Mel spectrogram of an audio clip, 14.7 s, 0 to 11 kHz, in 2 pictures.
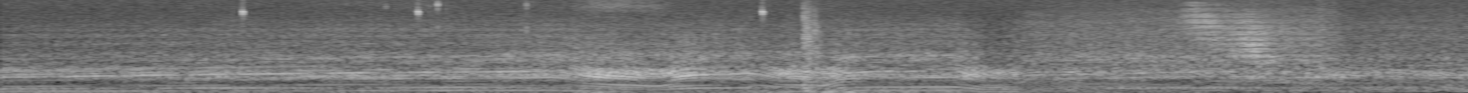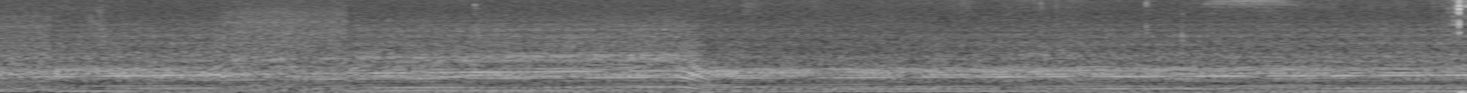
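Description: Race cars, among them a Dodge Viper, roar through Project Gotham Racing 2 on Xbox, engines droning and revving continuously and loudly with pitch sweeps as gears shift, a steady layered motor whine with no voices.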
